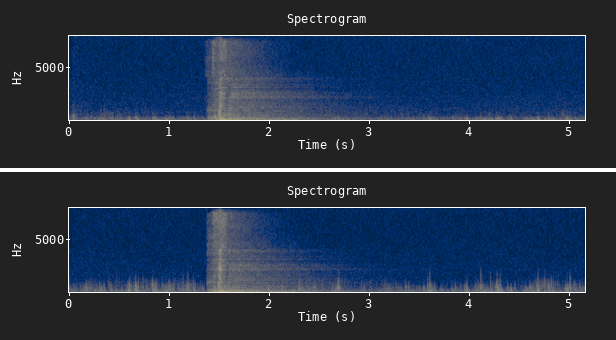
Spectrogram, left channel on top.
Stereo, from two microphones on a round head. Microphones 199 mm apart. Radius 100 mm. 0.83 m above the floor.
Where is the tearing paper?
60° right (ahead or behind), 1.1 m.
